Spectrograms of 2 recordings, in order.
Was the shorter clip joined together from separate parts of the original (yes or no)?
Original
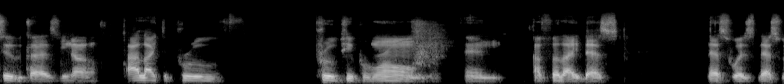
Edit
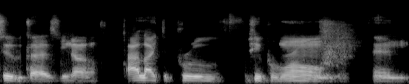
yes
